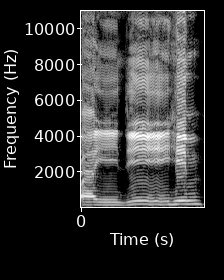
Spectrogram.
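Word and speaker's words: أيديهم: Wa ma amilat hu aidihim, pada lafal ai di sini ada bacaan lin, yaitu lembut dalam pelafalannya, aidihim.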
